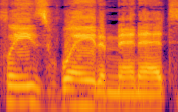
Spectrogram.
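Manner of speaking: exhausted rough rude voice. A game narrator voices a character's reply in an exhausted, rough, impolite voice. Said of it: "The most exhausted sounding voice you've ever heard says".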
